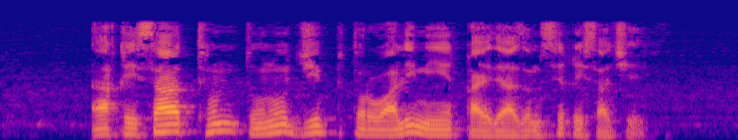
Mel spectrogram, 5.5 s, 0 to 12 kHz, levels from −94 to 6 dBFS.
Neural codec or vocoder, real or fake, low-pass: none; real; 7.2 kHz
